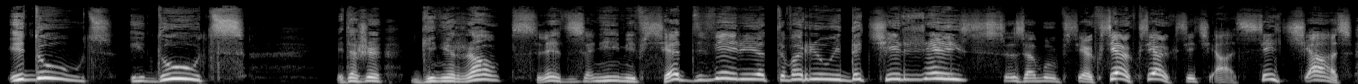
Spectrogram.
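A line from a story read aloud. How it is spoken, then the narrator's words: Frightened whisper. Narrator (Russian): Испуганно шептал Лебедев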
